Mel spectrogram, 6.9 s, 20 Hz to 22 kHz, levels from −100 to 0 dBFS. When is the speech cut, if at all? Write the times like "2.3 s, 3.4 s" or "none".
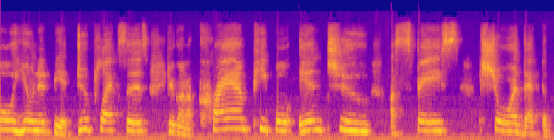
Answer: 2.1 s, 6.0 s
